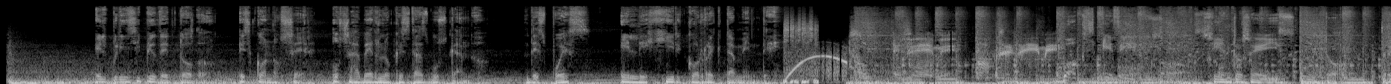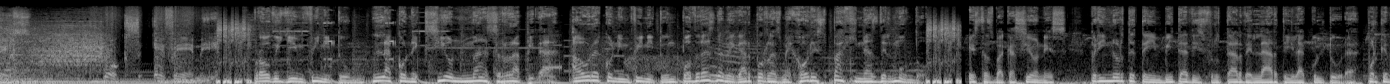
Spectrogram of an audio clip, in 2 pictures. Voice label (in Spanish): LOCUTOR DEMO VOZ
